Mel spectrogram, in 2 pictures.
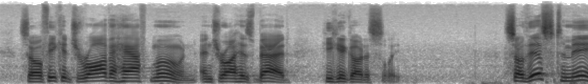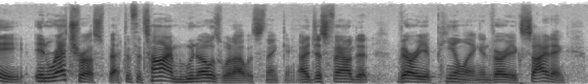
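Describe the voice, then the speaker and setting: A man with an American accent speaks in a normal speaking voice at a fairly high pitch. His pace is moderate and his intonation lively. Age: 60s. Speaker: professor. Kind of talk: lecture.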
